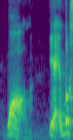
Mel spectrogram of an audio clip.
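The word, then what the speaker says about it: Huang: pronounced Wang right it's spelled Wang but it's pronounced W Wong yeah it looks like Wang but it's Miss Wong I think you're right they say it Wong on the show right yeah I'm saying say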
